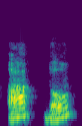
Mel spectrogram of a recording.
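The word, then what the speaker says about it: אֲדֹנָי: Никогда это имя не читается так, как оно написано. Ни вот так, две буквы «Юд», ни, как я сказал, тетраграмматоном, а как мы читаем его благословении, так, как вы слышали, да? «А-до-най».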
